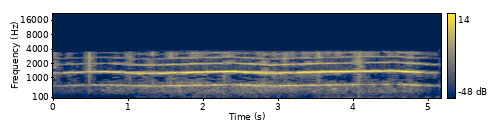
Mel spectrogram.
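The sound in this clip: An emergency-vehicle siren, taken at first for a police siren, sounds as a steady, loud, sustained tone with strong harmonics. It holds an even pitch without a clear wail and plays alone, without voices.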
